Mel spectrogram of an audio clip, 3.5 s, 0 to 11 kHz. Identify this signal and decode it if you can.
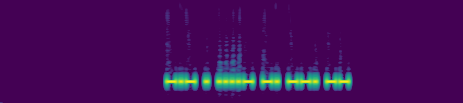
Morse code, heard as a keyed tone, about 47 wpm, 700 Hz. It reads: KE4NGM
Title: USA Call Signs - 6 Characters - 4x Character Spacing - 50wpm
